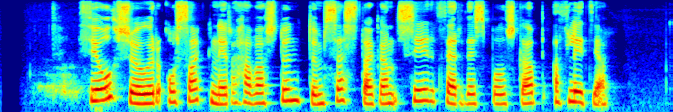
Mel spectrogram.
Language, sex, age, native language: Icelandic, female, 40-49, Swedish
